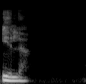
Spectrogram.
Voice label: "il", French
